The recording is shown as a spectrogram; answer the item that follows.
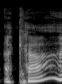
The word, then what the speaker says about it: Akai: I used an Akai. How do you say that? A-K-I-A-I? – In Australia, I would say Akai.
